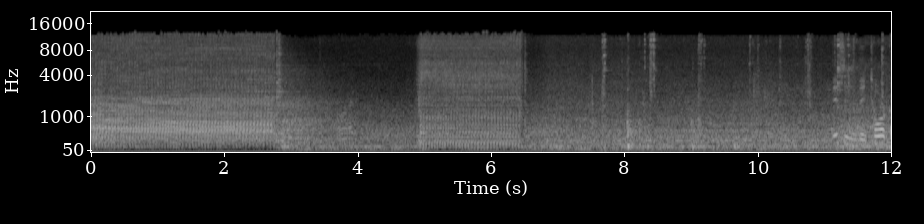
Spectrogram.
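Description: Pneumatic impact wrench running in a burst of about three seconds, driving home a bolt on a rear coilover suspension, then a second shorter burst about five seconds in. Light metallic clicks and clanks of tools on the suspension parts follow.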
